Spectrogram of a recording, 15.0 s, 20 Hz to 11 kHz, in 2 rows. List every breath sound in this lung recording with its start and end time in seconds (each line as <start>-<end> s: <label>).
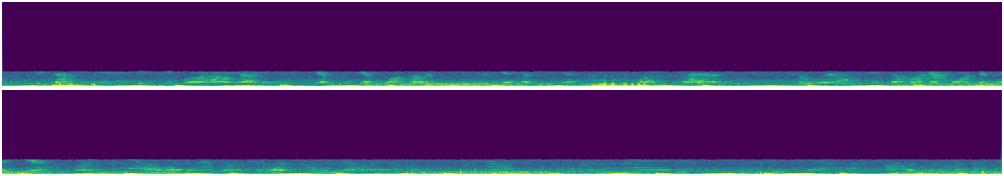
2.35-4.24 s: inhalation
4.25-5.15 s: exhalation
4.25-5.15 s: crackles
6.32-8.01 s: inhalation
7.98-9.18 s: exhalation
10.33-11.93 s: inhalation
11.93-12.82 s: exhalation
11.93-12.82 s: crackles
